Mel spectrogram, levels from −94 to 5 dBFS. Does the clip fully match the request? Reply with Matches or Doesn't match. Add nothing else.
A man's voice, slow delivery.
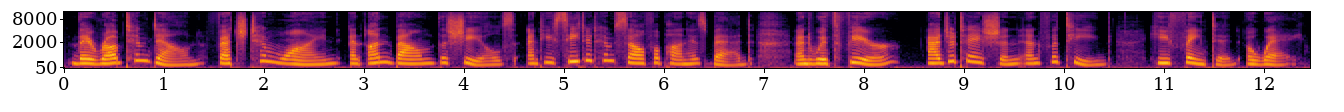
Doesn't match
